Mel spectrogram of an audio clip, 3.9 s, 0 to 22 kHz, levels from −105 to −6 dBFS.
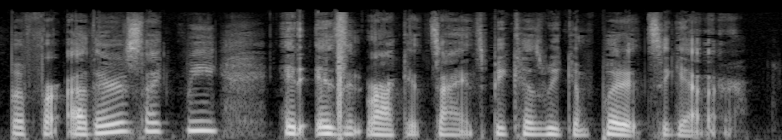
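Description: A wireless microphone noise hit occurs from 1.67 to 1.74 s, between "others like me it" and "rocket science because we". For about 60 ms the radio link from the analogue FM microphone fades as reflected signals arrive out of phase and cancel at the receiver. With the carrier weakened, receiver noise rises and breaks through the speech, producing a brief swish of static before the signal recovers and the speech returns.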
